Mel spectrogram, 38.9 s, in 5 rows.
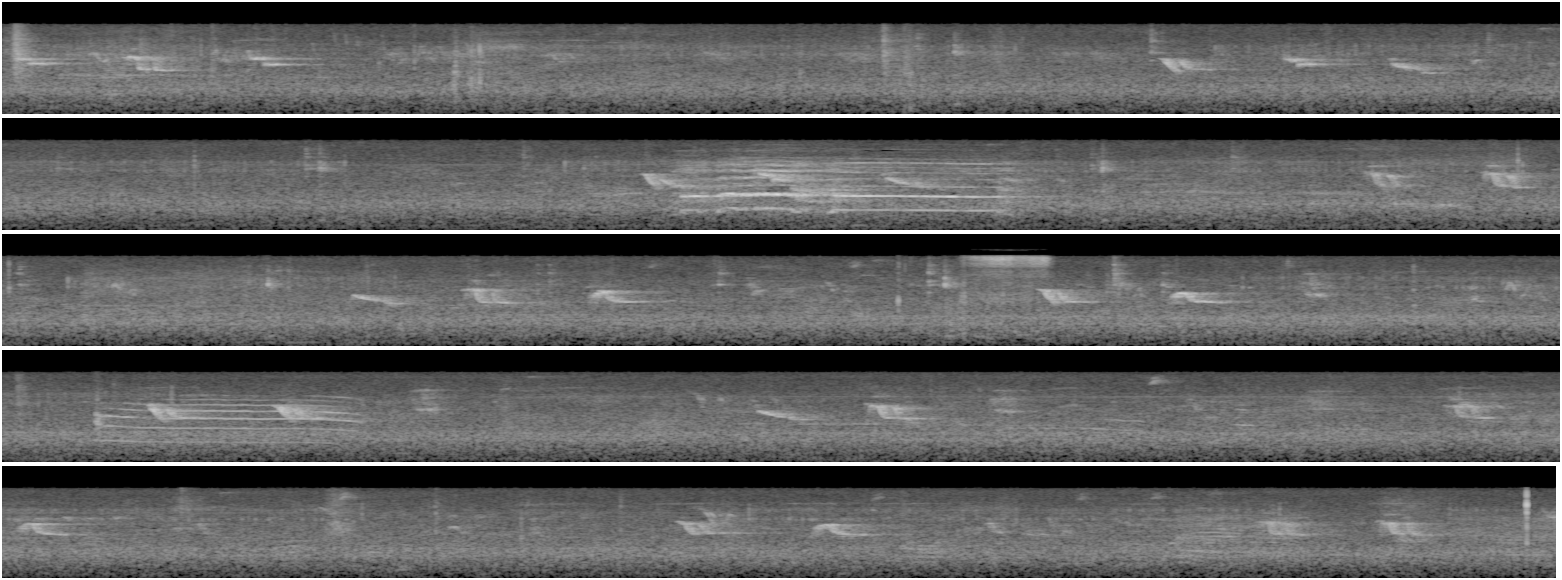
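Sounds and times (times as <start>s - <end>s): steady background noise: 0.0s - 38.9s
lower bird call: 23.8s - 25.3s.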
